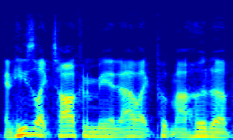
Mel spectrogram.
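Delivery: normal talking voice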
